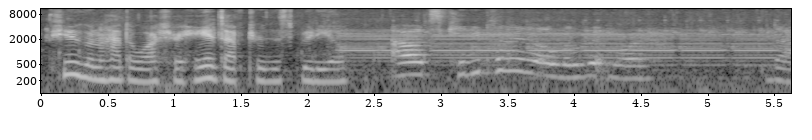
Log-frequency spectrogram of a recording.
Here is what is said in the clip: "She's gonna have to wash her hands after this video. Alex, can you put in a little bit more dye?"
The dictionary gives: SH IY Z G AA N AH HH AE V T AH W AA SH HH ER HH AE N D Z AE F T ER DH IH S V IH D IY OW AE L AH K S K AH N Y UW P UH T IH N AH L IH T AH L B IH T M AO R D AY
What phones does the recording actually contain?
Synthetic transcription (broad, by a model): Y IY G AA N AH HH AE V T AH W AA SH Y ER HH AE N D Z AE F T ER DH IH S V IH D IY OW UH AH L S K AH N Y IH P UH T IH L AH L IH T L B IH T M AO R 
